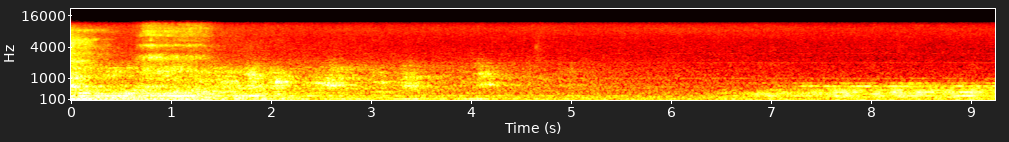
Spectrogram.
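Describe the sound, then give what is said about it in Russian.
A deep, breathy inhale followed by a long, slow exhale, fairly soft, with a low steady hum underneath and no talking. “Глубокий вдох, выдох и немного задержим дыхание.”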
